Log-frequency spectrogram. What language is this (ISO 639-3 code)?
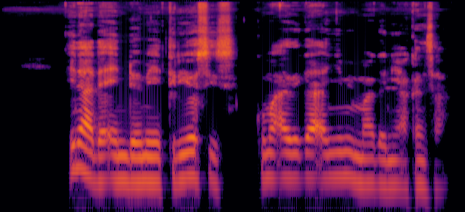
hau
